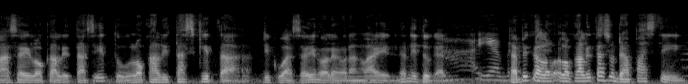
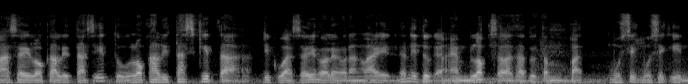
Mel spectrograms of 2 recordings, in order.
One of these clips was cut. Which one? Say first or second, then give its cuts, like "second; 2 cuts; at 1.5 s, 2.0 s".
second; 2 cuts; at 4.4 s, 6.0 s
